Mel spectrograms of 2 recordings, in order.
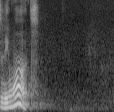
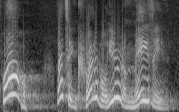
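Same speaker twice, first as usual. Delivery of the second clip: gushing flattery; 9 semitones higher, slower than usual. Retold or imitated. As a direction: ham up the amazed praise. Man flattering the genie.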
